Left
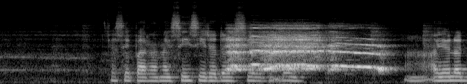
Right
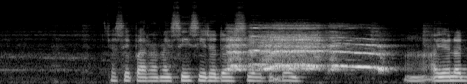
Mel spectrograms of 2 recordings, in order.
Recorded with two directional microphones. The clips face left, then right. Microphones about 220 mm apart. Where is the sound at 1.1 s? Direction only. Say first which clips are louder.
Right 6 dB; 45° right (ahead or behind).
